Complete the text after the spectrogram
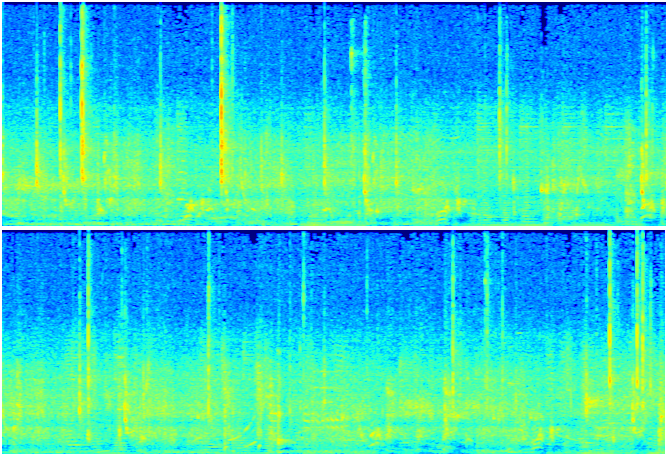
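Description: Cartoon shots pop and crackle rapidly.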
